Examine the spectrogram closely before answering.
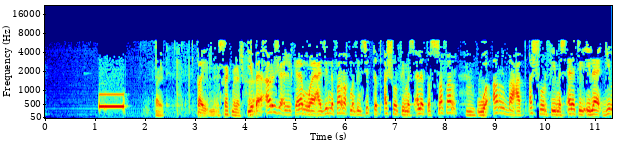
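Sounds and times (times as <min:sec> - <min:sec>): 
electronic tone of a telephone call coming in on a call-in show: 0:01.1 - 0:01.7
speech: 0:02.2 - 0:11.3.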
